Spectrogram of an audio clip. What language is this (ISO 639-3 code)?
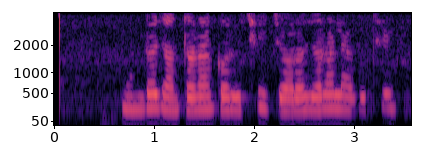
ori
